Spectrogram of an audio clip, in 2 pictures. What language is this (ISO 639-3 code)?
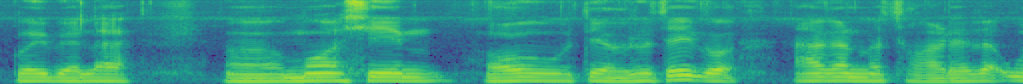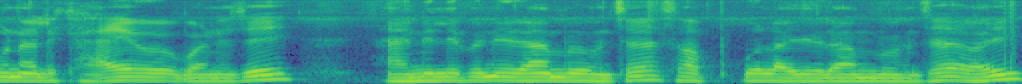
nep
